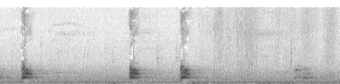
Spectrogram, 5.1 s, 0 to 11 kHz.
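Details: Dogs left alone in a neighbour's back yard, barking during a weekday in 2006. Three loud, punchy barks are followed by a fainter fourth, all against steady background noise.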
